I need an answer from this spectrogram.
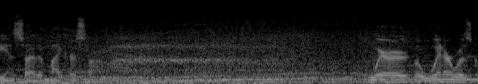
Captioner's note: car motors roaring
